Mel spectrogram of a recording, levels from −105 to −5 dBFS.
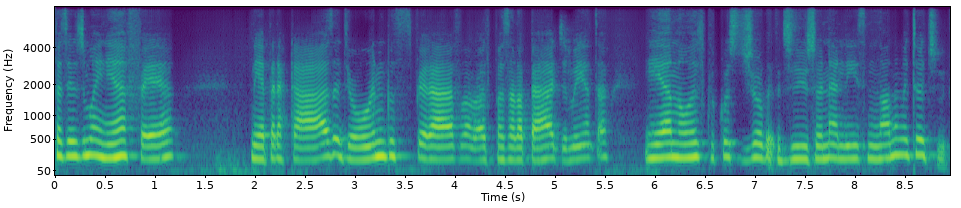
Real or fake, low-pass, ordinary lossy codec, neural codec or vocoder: fake; none; none; codec, 16 kHz, 0.5 kbps, X-Codec, HuBERT features, trained on balanced general audio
